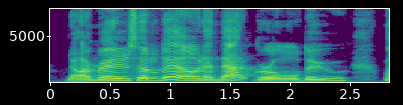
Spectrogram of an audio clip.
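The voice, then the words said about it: Fred Flintstone-style cartoon voice. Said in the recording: “I just started talking like Fred Flintstone ... the Georgia accent ... my accent was much closer to Yogi Bear”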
